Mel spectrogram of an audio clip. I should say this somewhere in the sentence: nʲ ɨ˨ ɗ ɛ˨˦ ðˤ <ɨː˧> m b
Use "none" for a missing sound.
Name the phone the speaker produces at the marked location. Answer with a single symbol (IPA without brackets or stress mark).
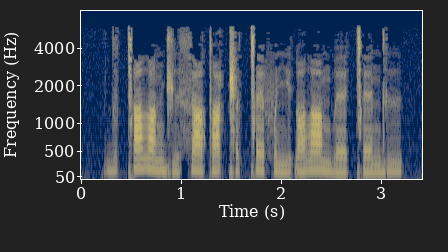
ɨː˧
